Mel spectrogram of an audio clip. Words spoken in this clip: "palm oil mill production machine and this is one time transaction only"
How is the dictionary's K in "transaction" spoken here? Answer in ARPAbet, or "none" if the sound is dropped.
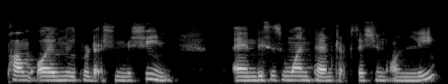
none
